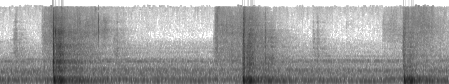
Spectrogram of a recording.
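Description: Three dull knocks during a séance-style session calling on a spirit, evenly spaced about two seconds apart, each a short low thump over a quiet hissing background.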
